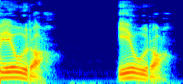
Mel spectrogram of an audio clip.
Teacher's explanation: Mas eles não dizem euro, eles dizem euro, euro. Então, a primeira sílaba é tônica, mas a segunda é aberta, o O é aberto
